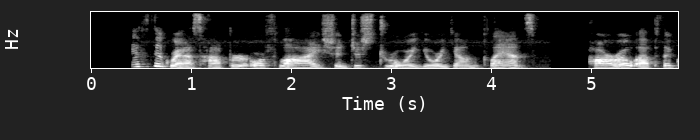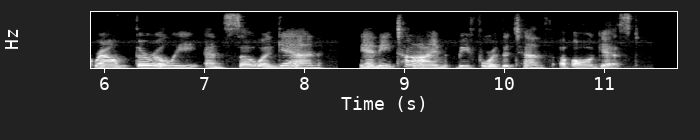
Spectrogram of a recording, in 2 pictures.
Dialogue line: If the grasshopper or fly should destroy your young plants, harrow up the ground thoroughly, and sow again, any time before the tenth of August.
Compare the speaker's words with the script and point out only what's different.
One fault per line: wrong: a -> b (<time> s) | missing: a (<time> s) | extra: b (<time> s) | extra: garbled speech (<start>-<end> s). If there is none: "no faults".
no faults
